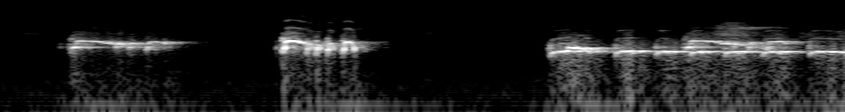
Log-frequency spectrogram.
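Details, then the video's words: Local zebra dove singing in 'suara kristal' (crystal-voice) style, a lure recording to coax lazy doves into song: two short throaty coo bursts spaced apart, then a sustained rolling, vibrating coo phrase. "Pancingan suara burung perkutut - suara kristal"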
